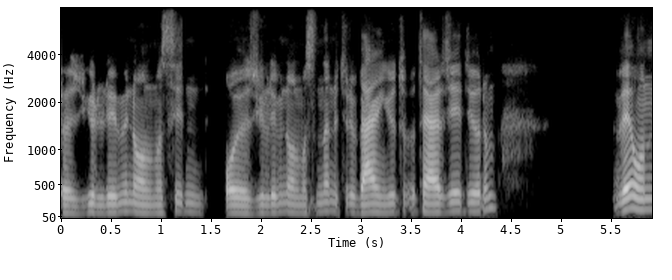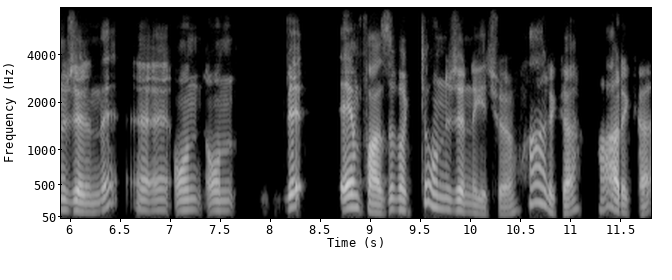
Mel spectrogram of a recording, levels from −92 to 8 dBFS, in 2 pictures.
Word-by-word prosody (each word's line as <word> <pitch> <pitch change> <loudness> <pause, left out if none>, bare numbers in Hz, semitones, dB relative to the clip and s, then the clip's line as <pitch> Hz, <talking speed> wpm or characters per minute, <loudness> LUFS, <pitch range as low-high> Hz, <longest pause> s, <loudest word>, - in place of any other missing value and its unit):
özgürlüğümün 110 +4 -1
olmasın 115 +1 -3 0.2
o 110 - +3
özgürlüğümün 110 +3 -3
olmasından 120 +3 -4
ötürü 115 -1 -8
ben 115 +1 +7
YouTube'u 115 +1 -6
tercih 115 +2 +4
ediyorum 125 +7 -3 1.2
ve - - +7
onun 150 -2 +3
üzerinde, 130 -4 0 0.2
eee, 145 0 -3
on 145 +2 -1
on 135 +1 -3 0.5
ve 435 - +4 0.4
en 180 0 +7
fazla 120 +5 +3
vakit 150 -2 -3
de - - -1
onun 185 -7 -1
üzerine 140 -7 -1
geçiyorum. 95 +2 -6
Harika, 235 0 -2 0.2
harika. - - +1
120 Hz, 130 wpm, -25 LUFS, 110-140 Hz, 1.2 s, ben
